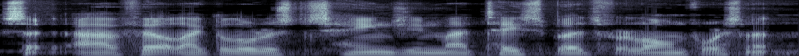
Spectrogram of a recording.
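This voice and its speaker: A man's voice: on the low side, fairly even intonation, moderate pace, dry recording, studio quality. A middle-aged man, a pastor telling his own story in an interview, plainspoken and folksy, often restarting his sentences. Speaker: pastor and guest. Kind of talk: personal storytelling in a podcast interview.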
